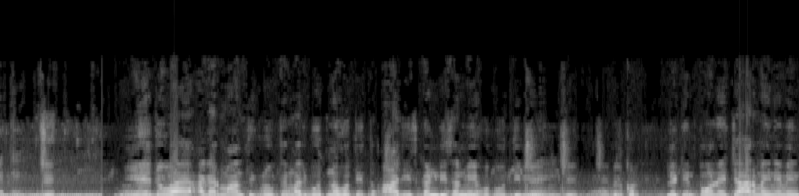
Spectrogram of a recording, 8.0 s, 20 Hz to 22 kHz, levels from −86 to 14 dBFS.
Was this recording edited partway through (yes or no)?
yes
